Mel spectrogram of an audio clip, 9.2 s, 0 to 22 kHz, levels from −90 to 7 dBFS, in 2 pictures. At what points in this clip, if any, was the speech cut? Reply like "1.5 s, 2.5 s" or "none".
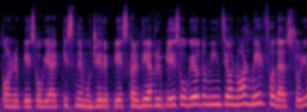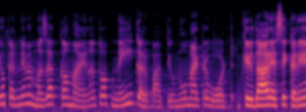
2.3 s, 4.7 s, 8.2 s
